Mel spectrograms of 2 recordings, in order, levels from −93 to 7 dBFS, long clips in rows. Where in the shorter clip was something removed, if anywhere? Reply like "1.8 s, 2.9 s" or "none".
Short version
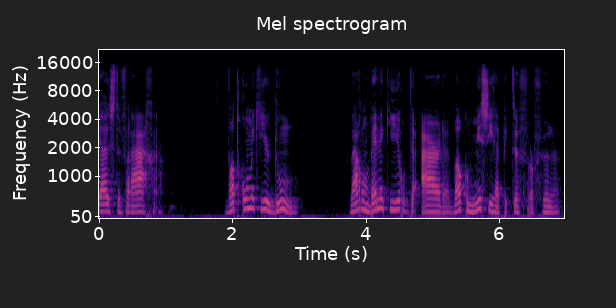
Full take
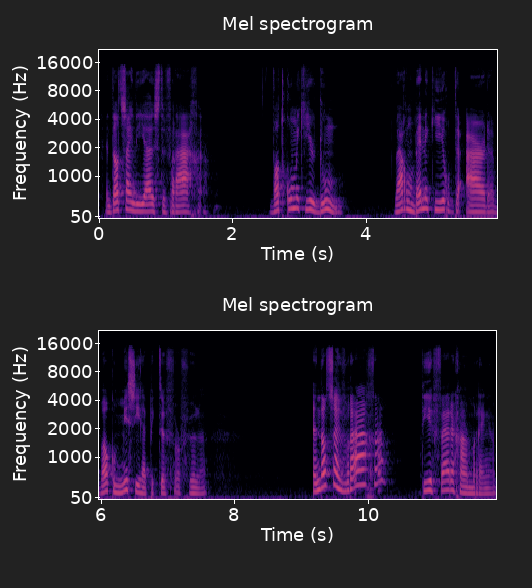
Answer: none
